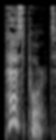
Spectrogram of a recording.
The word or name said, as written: passport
